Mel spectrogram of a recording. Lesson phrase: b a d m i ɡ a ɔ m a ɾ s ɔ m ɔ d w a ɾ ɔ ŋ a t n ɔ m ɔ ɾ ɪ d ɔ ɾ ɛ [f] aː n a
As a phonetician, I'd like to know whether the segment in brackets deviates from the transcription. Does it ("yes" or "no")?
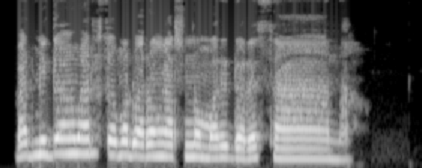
yes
